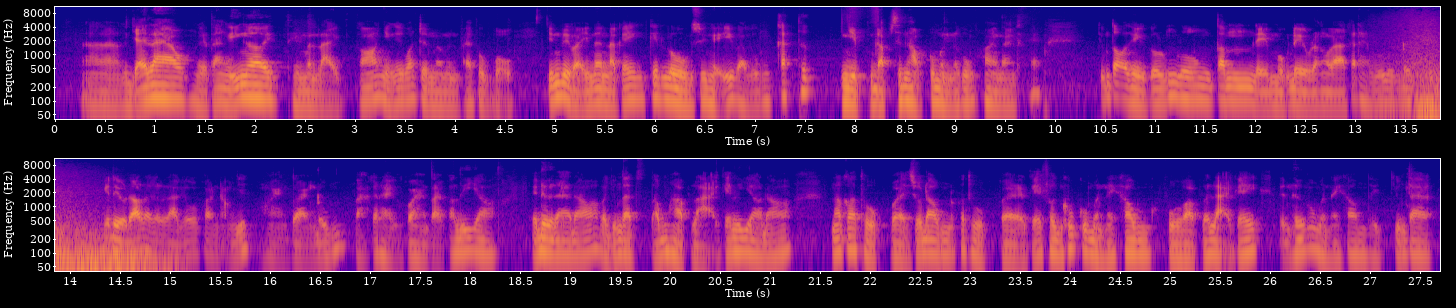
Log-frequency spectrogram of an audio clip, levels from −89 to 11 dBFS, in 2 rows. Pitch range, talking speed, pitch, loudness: 85-105 Hz, 275 wpm, 95 Hz, -24 LUFS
